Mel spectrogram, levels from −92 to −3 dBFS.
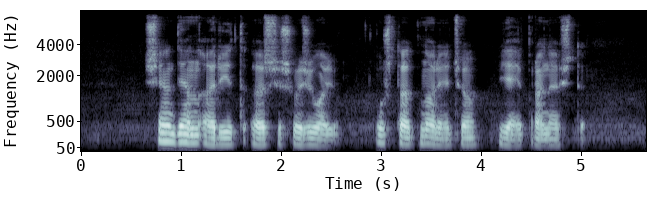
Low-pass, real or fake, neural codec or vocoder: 7.2 kHz; real; none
